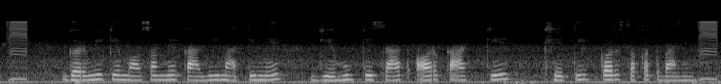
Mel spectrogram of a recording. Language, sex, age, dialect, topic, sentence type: Bhojpuri, female, 18-24, Western, agriculture, question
